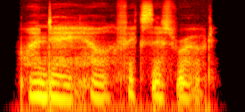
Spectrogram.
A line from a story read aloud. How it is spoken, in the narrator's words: Under my breath, I said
